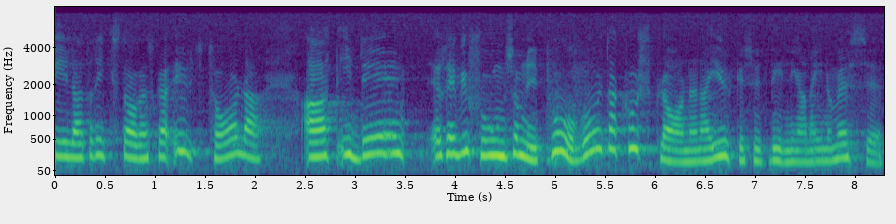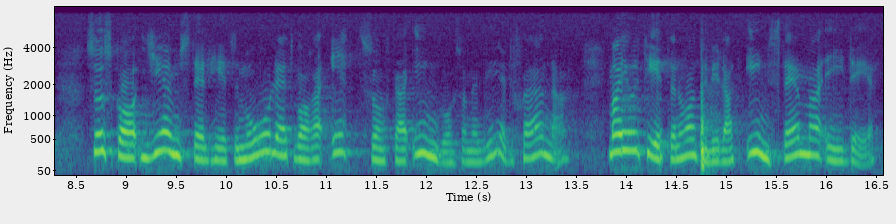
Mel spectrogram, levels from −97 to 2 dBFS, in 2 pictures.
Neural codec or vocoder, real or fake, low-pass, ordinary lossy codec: vocoder, 22.05 kHz, 80 mel bands, Vocos; fake; 7.2 kHz; none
